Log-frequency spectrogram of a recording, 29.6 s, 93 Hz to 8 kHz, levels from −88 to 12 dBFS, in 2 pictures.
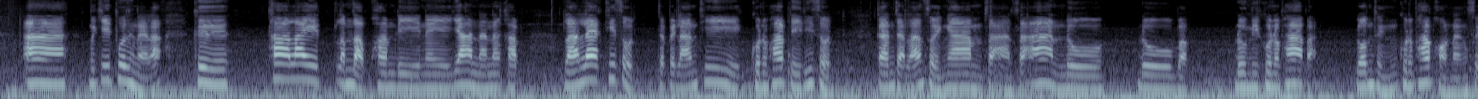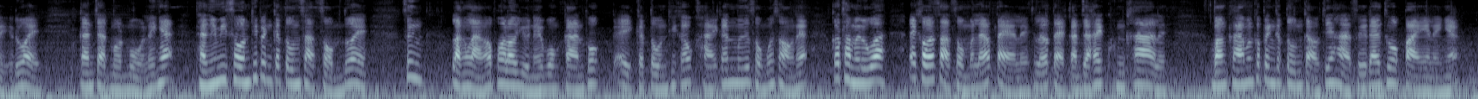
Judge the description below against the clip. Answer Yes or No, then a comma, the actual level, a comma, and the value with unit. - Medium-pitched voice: Yes, medium, 145 Hz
